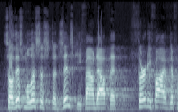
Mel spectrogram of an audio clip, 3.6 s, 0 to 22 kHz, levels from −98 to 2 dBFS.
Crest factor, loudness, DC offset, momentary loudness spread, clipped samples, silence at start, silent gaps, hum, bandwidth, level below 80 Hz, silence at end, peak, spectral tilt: 16 dB; -15 LUFS; under 0.1%; 9 LU; under 0.1%; 0.15 s; none; none; 12 kHz; -62 dBFS; 0 s; 0 dBFS; -5 dB/octave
